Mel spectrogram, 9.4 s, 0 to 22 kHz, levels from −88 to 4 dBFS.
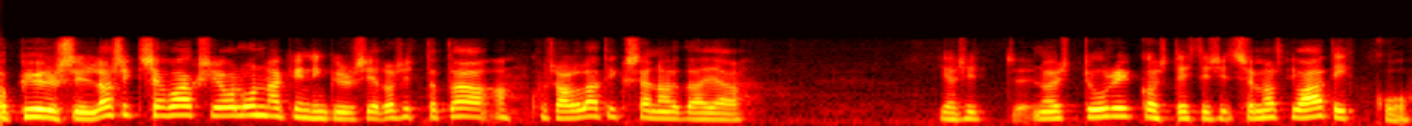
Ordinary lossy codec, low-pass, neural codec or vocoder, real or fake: none; 7.2 kHz; codec, 16 kHz, 0.8 kbps, ZipCodec; fake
